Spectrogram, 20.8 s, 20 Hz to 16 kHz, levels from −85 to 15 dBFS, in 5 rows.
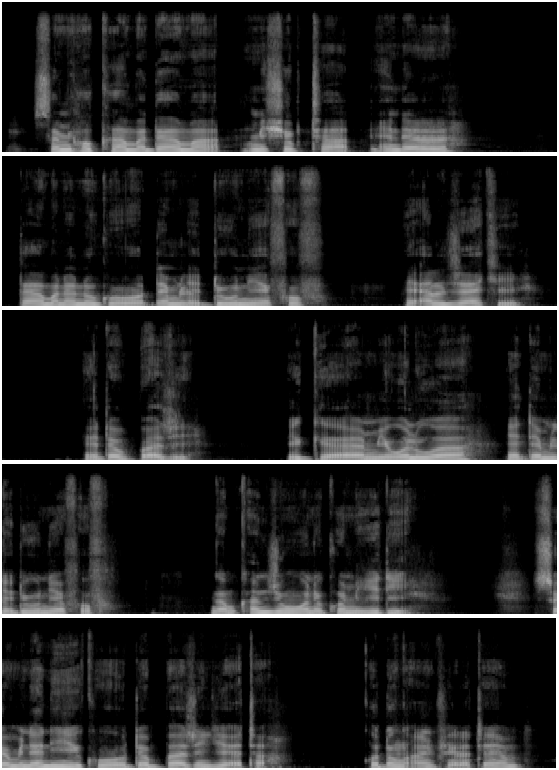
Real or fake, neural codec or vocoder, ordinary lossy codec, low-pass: real; none; none; 14.4 kHz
